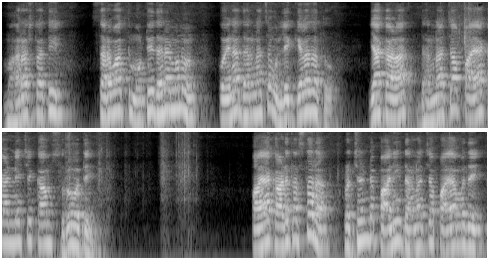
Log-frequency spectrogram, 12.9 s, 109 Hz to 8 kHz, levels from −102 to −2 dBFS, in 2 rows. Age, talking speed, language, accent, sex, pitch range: 40-59, 115 wpm, Marathi, native, male, 125-175 Hz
